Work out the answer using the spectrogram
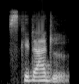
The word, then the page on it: skedaddle: Indian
